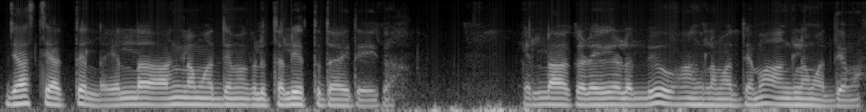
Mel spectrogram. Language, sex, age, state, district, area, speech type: Kannada, male, 30-45, Karnataka, Dakshina Kannada, rural, spontaneous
